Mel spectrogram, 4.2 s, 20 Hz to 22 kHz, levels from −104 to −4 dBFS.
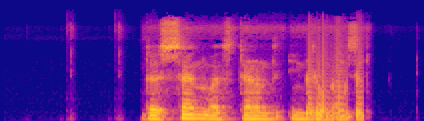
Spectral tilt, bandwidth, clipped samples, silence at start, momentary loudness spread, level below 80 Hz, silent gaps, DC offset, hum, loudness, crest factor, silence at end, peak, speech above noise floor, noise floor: -5 dB/octave; 13 kHz; under 0.1%; 1.4 s; 10 LU; -50 dBFS; none; under 0.1%; none; -19 LUFS; 20 dB; 0.6 s; 0 dBFS; 65 dB; -83 dBFS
